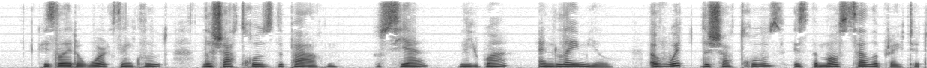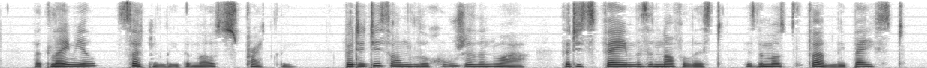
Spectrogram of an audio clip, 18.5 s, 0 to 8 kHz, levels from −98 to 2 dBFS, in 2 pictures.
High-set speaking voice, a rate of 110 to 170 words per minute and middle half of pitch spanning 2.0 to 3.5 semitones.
No: high, 195 Hz; average, 150 wpm; average, 3.9 semitones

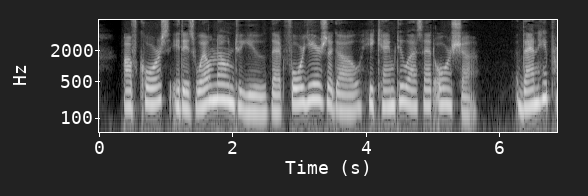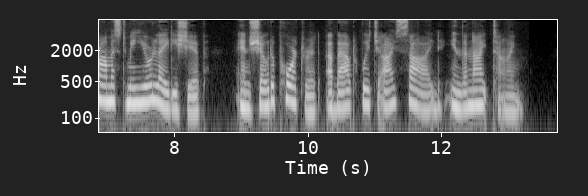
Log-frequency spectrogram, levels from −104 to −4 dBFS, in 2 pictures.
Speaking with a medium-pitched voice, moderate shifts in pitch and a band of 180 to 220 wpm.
No: medium, 175 Hz; average, 4.2 semitones; average, 155 wpm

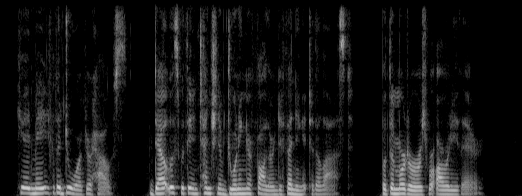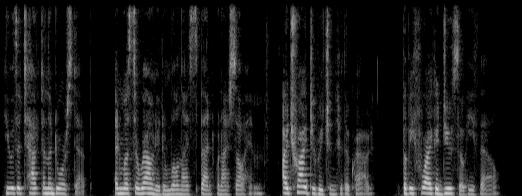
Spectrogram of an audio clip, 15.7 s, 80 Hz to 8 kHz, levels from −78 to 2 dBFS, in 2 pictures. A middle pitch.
No: high, 195 Hz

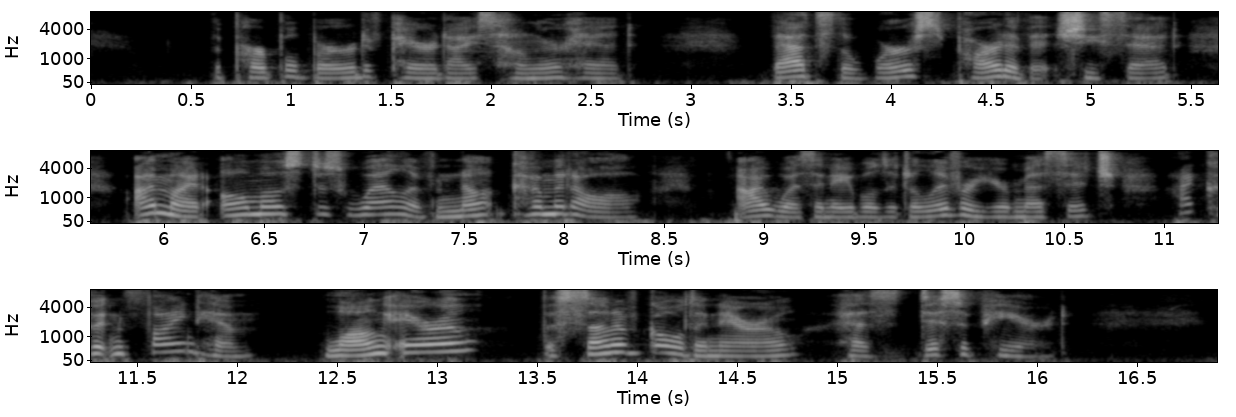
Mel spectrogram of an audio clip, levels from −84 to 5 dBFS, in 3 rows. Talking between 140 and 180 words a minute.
Yes: average, 165 wpm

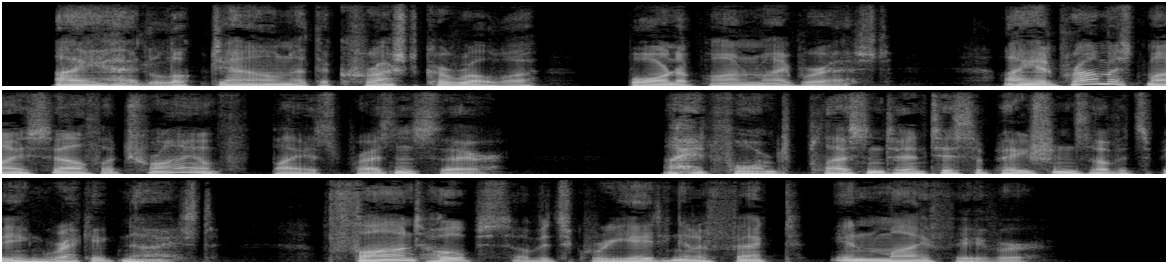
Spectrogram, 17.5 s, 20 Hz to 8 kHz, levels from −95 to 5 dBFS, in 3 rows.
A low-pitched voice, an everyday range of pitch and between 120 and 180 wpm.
Yes: low, 115 Hz; average, 4.1 semitones; average, 140 wpm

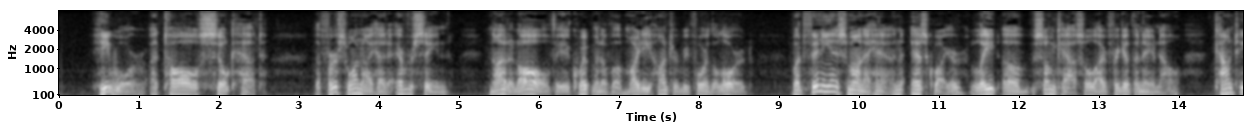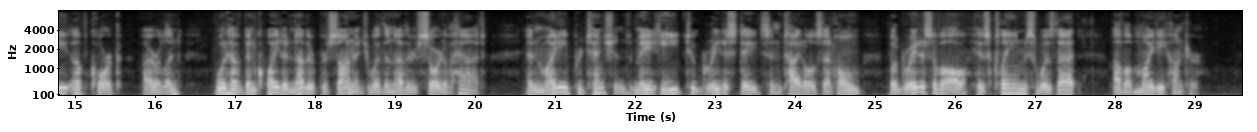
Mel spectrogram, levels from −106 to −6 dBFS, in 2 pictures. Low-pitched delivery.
Yes: low, 115 Hz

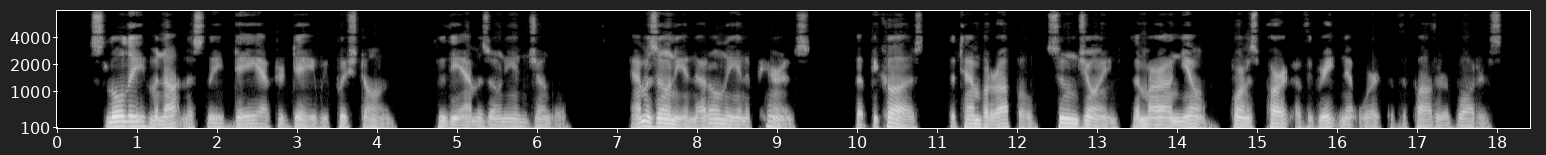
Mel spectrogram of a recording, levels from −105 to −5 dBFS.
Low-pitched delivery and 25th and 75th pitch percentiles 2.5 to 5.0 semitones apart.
Yes: very low, 85 Hz; average, 4.0 semitones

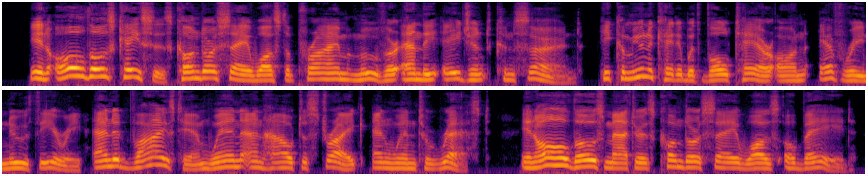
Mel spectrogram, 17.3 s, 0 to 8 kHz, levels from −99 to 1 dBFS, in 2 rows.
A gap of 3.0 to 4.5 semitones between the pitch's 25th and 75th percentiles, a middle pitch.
Yes: average, 4.1 semitones; medium, 155 Hz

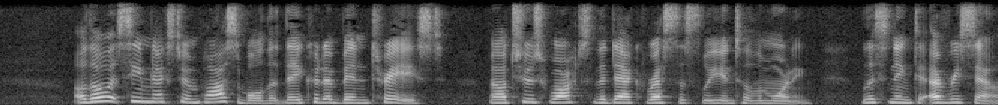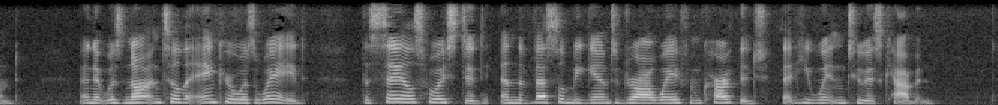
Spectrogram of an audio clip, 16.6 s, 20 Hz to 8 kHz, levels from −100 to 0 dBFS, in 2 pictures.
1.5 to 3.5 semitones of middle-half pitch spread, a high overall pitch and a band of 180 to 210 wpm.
Yes: average, 2.9 semitones; high, 225 Hz; average, 185 wpm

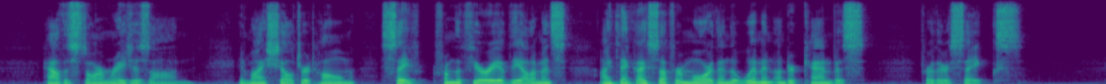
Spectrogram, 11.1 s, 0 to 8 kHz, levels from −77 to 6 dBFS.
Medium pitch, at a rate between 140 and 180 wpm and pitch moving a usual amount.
No: low, 100 Hz; average, 155 wpm; average, 4.5 semitones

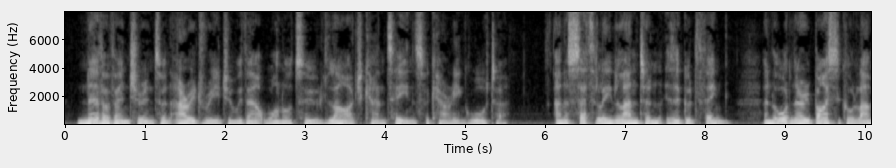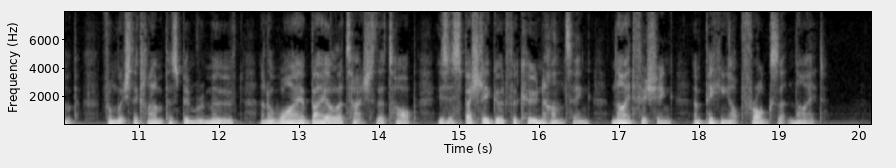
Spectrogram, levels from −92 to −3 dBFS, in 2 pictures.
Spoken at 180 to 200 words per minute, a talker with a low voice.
No: average, 165 wpm; low, 120 Hz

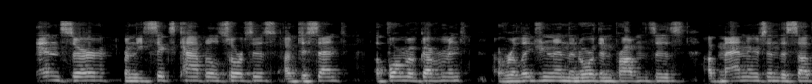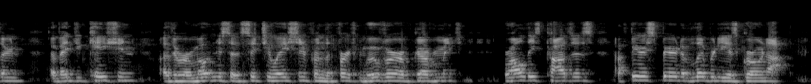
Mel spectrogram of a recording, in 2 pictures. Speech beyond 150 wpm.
Yes: average, 180 wpm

